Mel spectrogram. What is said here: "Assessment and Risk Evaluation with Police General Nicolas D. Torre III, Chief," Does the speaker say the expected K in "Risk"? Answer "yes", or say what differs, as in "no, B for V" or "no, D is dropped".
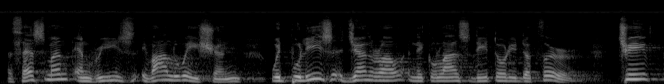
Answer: no, K is dropped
